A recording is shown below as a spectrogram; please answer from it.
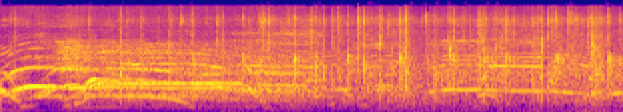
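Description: Audience applause and cheering follow a political speech by Bill Shorten, a dense, loud wash of clapping with whoops and high shouted voices sweeping over it, holding steady throughout.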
